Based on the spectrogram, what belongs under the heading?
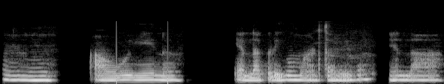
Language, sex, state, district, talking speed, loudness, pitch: Kannada, female, Karnataka, Belgaum, 120 wpm, -14 LUFS, 200 Hz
